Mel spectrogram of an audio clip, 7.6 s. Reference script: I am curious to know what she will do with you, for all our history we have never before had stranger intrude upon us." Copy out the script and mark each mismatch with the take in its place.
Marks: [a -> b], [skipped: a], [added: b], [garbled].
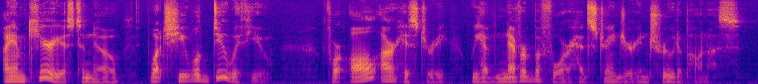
I am curious to know what she will do with you, for all our history we have never before had stranger intrude upon us."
